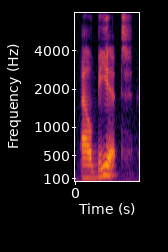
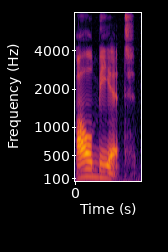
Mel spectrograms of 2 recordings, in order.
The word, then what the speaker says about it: albeit: a-l-b-u-s next we have albeit or albeit a-l-b-e-i-t this is a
